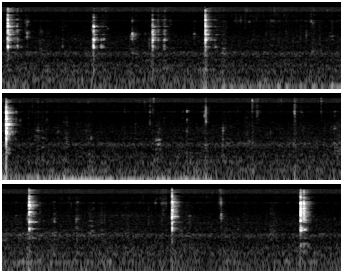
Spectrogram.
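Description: Metal spoon clinking against a bowl while eating: about eight sharp, separate clinks, the loudest about three and a half seconds in.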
